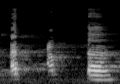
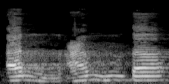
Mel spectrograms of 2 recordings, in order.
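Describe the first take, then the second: First: The n is said with no nasal hum. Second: The n has a brief nasal hum. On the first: The speaker calls it wrong. "Kalau tanpa dengung kita baca" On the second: The speaker calls it right. "ada juga, tapi cuman sebentar saja"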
